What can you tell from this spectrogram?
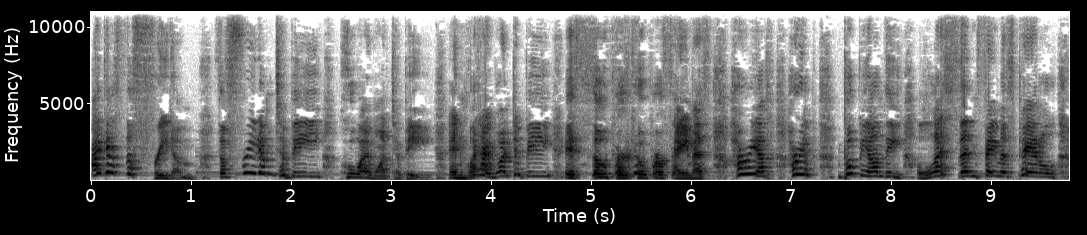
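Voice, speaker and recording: High-pitched cartoonish character voice at a moderate pace. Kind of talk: comedy sketch. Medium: puppet. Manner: upbeat, eager.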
